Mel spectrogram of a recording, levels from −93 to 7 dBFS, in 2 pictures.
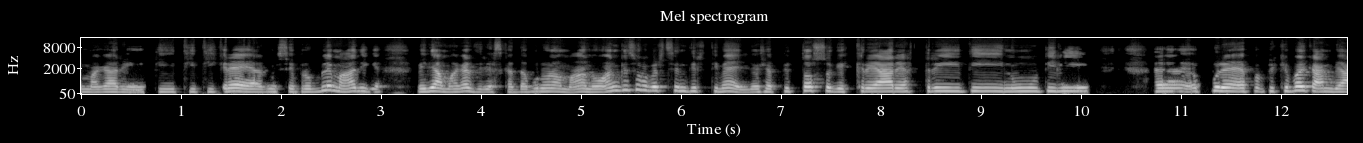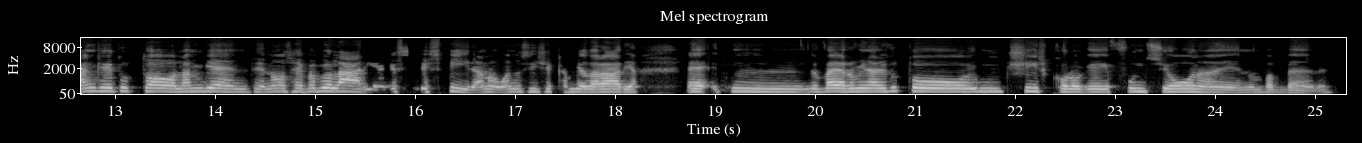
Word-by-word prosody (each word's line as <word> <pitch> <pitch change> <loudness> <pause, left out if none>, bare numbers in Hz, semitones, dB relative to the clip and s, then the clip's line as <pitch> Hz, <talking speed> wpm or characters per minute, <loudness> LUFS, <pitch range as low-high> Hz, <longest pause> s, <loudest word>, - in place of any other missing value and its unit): magari 170 -1 -2
ti 180 -1 -6
ti 180 -1 -10
ti 180 0 -10
crea 190 -2 +4
queste 180 +1 -5
problematiche, 190 -1 0 0.3
vediamo 195 +1 +4
magari 200 +2 0
ti 170 - -9
riesco 170 0 -7
a - - -4
da' 170 +1 -5
pure 200 +2 -3
una 200 -2 -1
mano, 175 +1 -1
anche 260 +9 0
solo 290 -1 -2
per 245 0 +4
sentirti 225 -3 -3
meglio, 175 -4 -1
cioè 180 -1 -3
piuttosto 235 +4 +2
che 190 -2 -3
creare 205 0 +4
attriti 220 +1 -2
inutili, 220 +1 +1 0.7
ehm, 205 -1 +2
oppure 225 -2 +6
po 215 -2 -6
perché 215 +4 -3
poi 260 +2 +9
cambia 195 -4 +2
anche 220 +2 0
tutto 210 -2 0
l'ambiente, 190 -2 -2
no, 195 +2 -4
sai 195 0 -6
proprio 205 +3 0
l'aria 200 - +1
che - - -10
si - - -19
respira, 190 - -4
no, 175 -1 -2
quando 175 +3 -3
si 185 +1 -10
dice: 185 0 -6
"È - - -18
cambiata 175 0 -1
l'aria." 170 -1 +2 0.5
Eh, 195 -1 +1 0.2
mhmm, 185 -3 -2
vai 200 +2 +5
a - - +5
rovinare 200 +1 +2
tutto 230 +1 -1 0.5
un 195 0 -2
circolo 190 -4 -2
che 175 0 -2
funziona 190 -2 0
e 155 -2 -3
non 160 +1 -9
va 155 -2 -5
bene. 140 -3 -8
195 Hz, 150 wpm, -24 LUFS, 180-215 Hz, 0.7 s, poi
